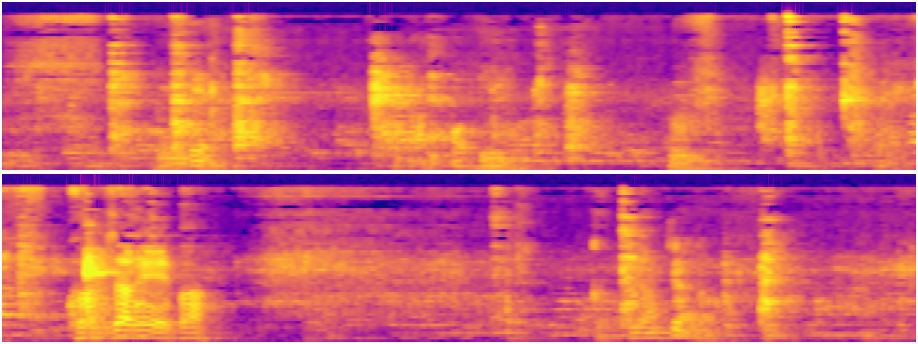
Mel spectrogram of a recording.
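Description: Spoons and bowls clink on a table.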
